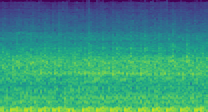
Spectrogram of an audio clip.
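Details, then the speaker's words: Harley-Davidson Nightster V-twin on stock exhaust, where two pipes merge into one: deep, steady loping pulse, even and unbroken with no knocks or misses; a healthy idle with a good pulse. "네, 신기합니다. 이 두 개의 파이프가 하나로 합쳐지면서 그 안에서 이렇게 사운드가 만들어지는 것 같은데, 고동감이 괜찮은데요."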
